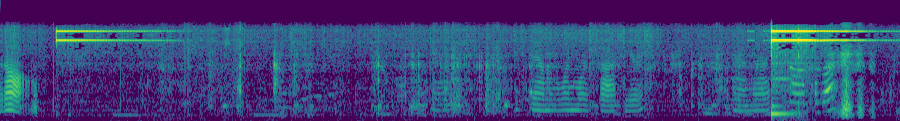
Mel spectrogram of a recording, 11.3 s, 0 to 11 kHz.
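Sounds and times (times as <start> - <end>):
small bell ringing: 0.7 - 2.4, 9.6 - 11.2
person talking: 9.3 - 11.0.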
